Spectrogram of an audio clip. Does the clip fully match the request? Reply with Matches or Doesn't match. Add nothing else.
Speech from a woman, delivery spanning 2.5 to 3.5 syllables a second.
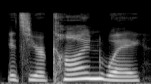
Matches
